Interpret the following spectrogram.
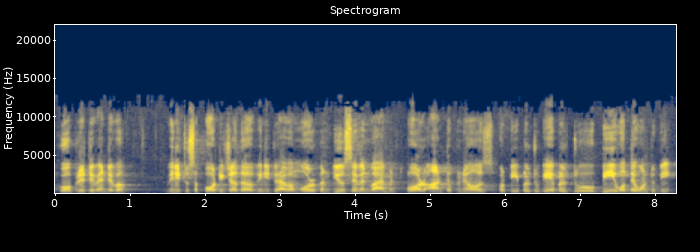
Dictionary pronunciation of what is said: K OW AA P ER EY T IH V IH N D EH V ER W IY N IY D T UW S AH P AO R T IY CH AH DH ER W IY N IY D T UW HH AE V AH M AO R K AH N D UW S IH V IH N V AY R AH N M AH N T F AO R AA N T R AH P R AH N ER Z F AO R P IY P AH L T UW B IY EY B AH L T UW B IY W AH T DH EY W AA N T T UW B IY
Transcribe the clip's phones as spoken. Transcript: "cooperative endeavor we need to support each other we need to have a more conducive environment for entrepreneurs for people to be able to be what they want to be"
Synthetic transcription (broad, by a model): K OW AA P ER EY T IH V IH N D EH V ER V IY N IY D T UW S AH P AO R T IY CH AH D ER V IY N IY D T UW HH AE V AH M AO R K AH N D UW S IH V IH N V AY AH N M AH N T F AO R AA N T R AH P R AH N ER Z F AO R P IY P AH L T UW B IY EY B AH L T UW B IY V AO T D EY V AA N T T UW B IY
